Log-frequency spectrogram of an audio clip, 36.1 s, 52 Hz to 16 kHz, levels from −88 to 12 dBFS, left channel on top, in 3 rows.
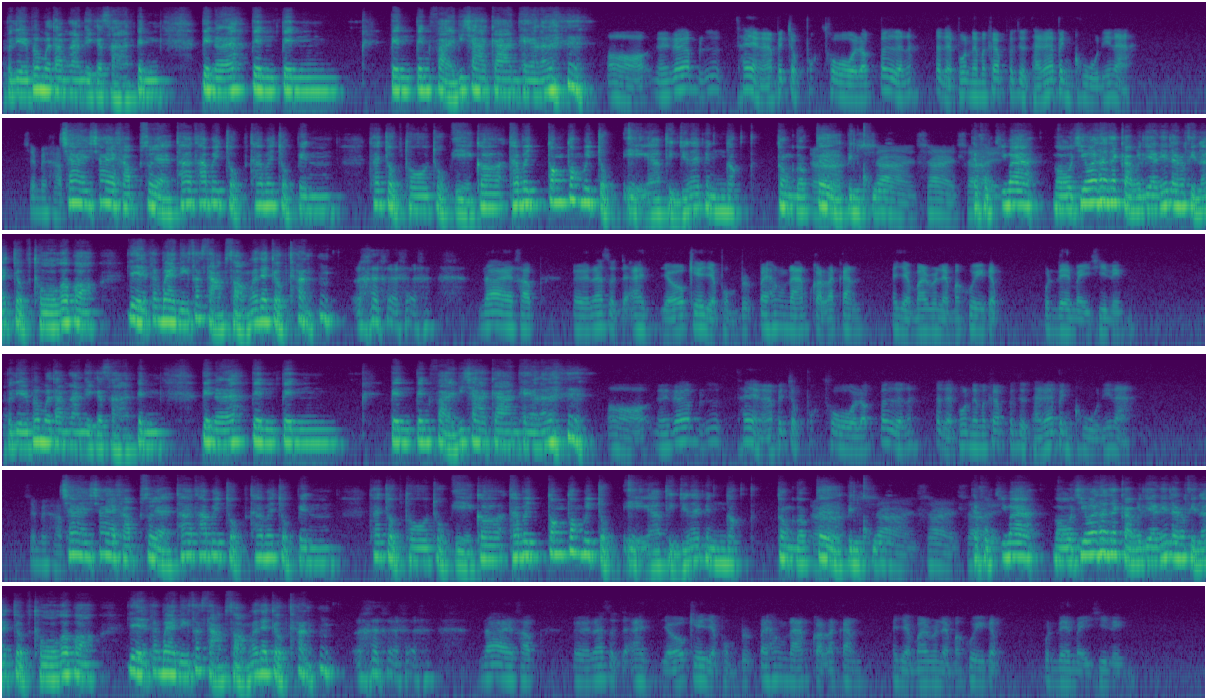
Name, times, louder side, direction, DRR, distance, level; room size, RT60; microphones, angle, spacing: voice 1, 0.0-5.9 12.6-19.4 19.8-20.9 21.7-25.0 25.3-27.4, left 2 dB, 20° left, 0.5 m, -24 dB
voice 2, 6.1-11.3 12.3-12.7 20.1-22.0 27.6-29.4 29.8-32.7 33.0-34.0 34.5-35.3, left 5 dB, 80° left, 0.5 m, -36 dB
4.9 x 2.6 x 4.2 m
head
